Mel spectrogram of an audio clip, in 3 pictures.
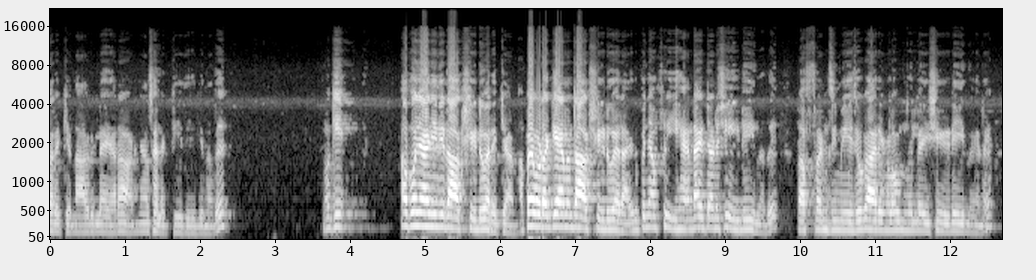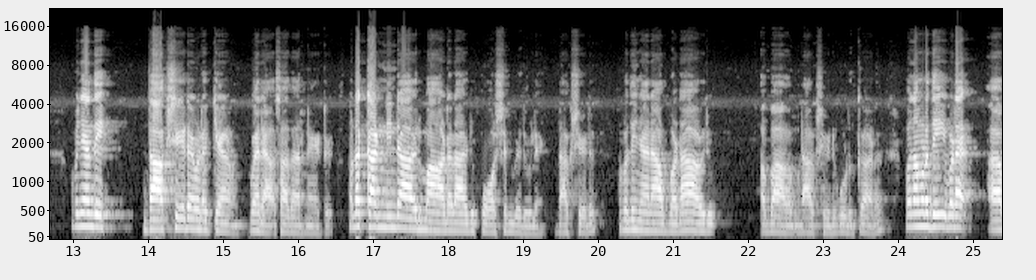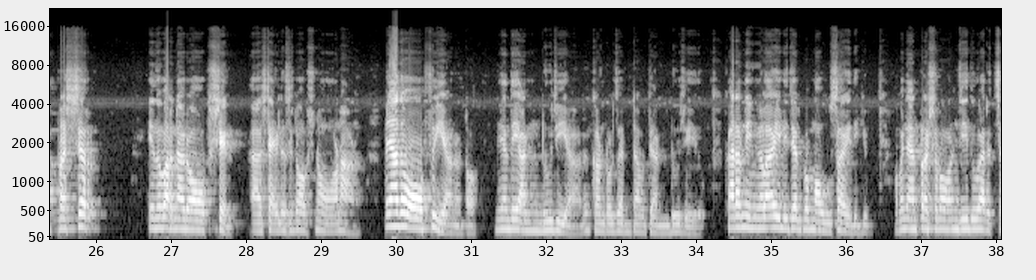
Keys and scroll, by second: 12.8 ctrl+=, 31.7 ctrl+z, 33.4 ctrl+z, 34.3 ctrl+z, 35.1 ctrl+z.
